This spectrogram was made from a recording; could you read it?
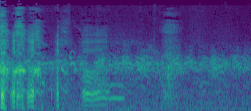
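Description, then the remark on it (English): Barnacle geese honking in a busy overlapping chorus at a goose-watching wintering site, several sharp yapping calls over a constant murmur of a large flock. “provide a winter home for these barnacle geese”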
